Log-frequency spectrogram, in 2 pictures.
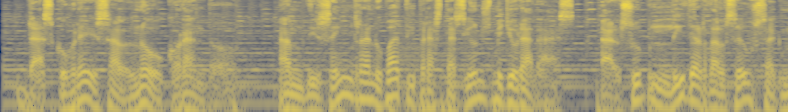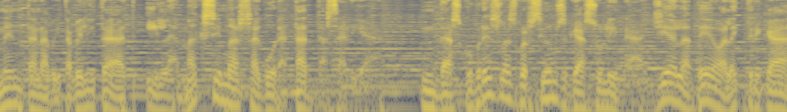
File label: RADIO, Catalan; KORANDO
